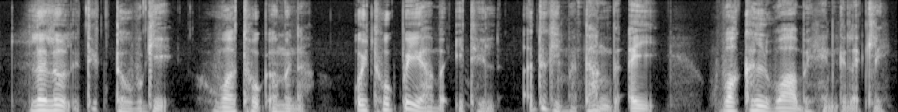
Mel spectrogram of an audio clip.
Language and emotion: Manipuri, fearful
